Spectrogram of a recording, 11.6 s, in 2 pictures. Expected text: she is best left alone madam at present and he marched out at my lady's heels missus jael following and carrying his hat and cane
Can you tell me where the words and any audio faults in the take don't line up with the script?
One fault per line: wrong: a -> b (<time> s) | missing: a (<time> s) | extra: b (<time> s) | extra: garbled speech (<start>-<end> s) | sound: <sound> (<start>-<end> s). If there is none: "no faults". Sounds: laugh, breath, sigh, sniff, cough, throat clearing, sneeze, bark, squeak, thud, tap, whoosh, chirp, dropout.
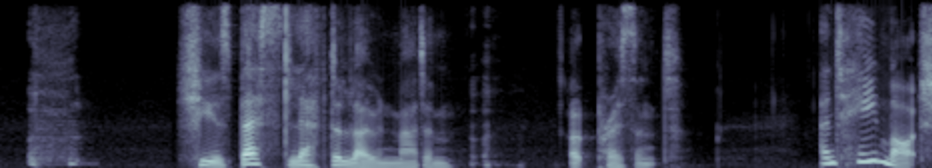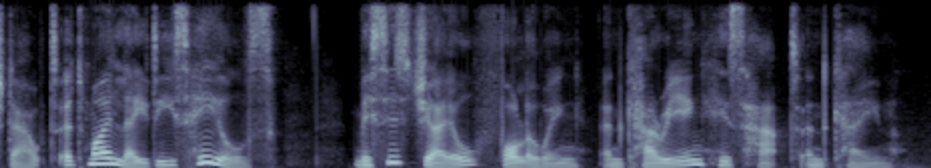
sound: laugh (0.2-0.6 s)
sound: laugh (2.9-3.3 s)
